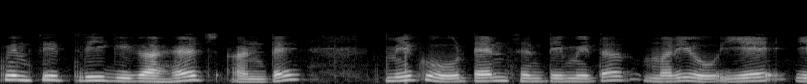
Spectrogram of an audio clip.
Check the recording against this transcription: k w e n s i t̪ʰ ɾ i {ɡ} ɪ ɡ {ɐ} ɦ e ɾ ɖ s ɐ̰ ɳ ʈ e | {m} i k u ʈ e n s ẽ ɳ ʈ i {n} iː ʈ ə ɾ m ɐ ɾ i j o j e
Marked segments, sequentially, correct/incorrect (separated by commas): correct, incorrect, correct, incorrect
